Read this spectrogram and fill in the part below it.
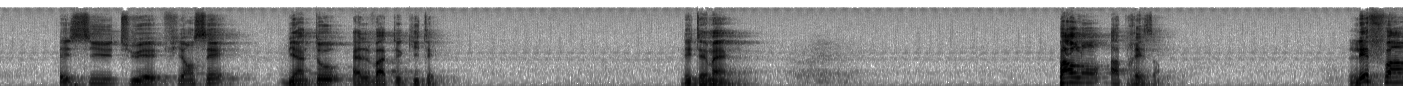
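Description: A man preaches with animation into a microphone, heard through loudspeakers in a large echoing hall.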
